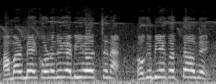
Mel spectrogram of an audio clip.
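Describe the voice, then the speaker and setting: A man voicing an irascible, foul-mouthed parent in a comedy cartoon, scolding and bullying in a pitched-up voice. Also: flat delivery, rapid-fire. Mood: angry, demanding. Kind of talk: exaggerated comedy cartoon acting. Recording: noisy track with street and vehicle ambience.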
